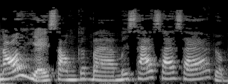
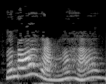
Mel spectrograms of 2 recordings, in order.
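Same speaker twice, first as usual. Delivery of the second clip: ordinary talk, nothing marked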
